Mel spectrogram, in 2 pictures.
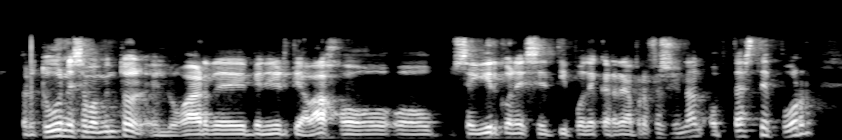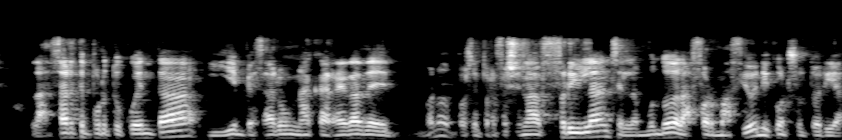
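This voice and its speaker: An unremarkable speaking voice from a man at medium pitch, fairly quick and lively in intonation, with hardly any pauses. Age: 40s. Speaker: podcast host. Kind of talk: interview.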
